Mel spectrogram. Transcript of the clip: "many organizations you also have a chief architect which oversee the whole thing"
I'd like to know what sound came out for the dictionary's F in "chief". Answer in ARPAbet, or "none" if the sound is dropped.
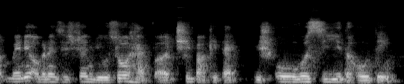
P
